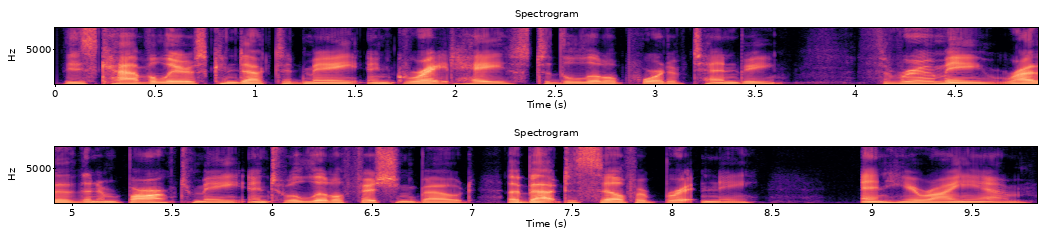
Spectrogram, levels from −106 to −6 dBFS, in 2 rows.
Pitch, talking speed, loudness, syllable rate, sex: 145 Hz, 200 wpm, -20 LUFS, 5.9 syllables/s, female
